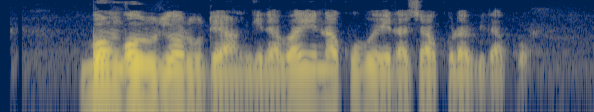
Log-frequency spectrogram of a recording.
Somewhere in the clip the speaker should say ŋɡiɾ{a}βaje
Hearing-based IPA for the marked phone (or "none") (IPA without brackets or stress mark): a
